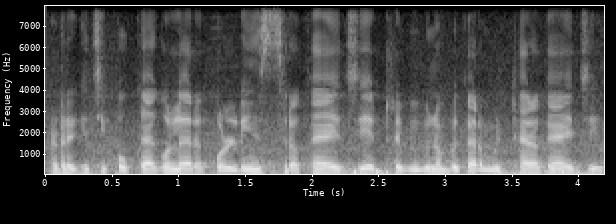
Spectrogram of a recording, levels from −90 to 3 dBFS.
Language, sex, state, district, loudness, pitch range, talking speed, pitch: Odia, male, Odisha, Malkangiri, -13 LUFS, 130-140 Hz, 155 wpm, 140 Hz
